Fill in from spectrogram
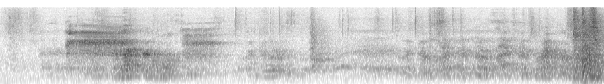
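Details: Cockatoo family life: a drawn-out, nasal squawk rich in overtones, then a second shorter one, softer scratchy sounds, and a sharp harsh burst at the end.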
